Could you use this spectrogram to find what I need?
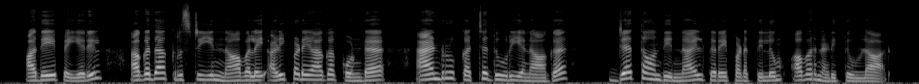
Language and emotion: Tamil, neutral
